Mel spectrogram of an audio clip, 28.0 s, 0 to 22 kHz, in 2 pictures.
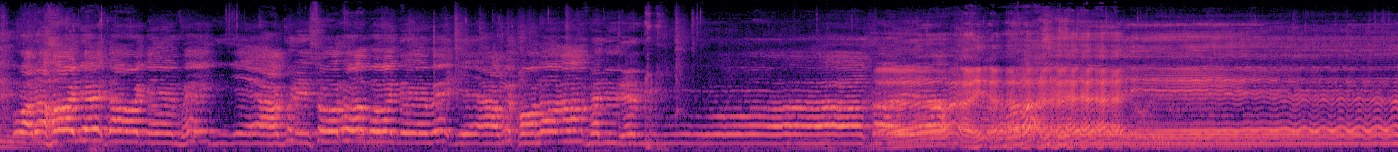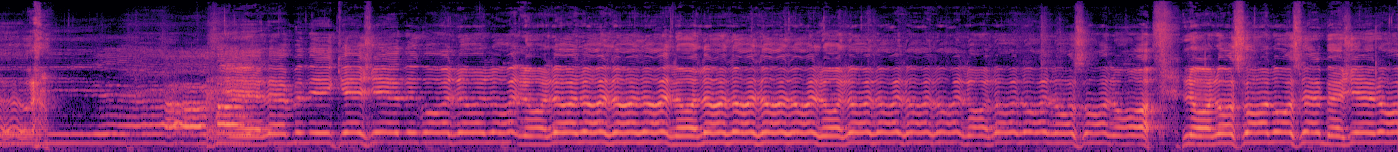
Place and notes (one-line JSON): {"title": "Ziya Gökalp, Kılıçı Sk., Sur/Diyarbakır, Turkey - Kurdish singers at the Dengbêj house, Diyarbakır, Turkey", "date": "2019-08-01 14:55:00", "description": "Kurdish traditonal dengbêj singers recorded at the Dengbêj House (Dengbêj Evi), Diyarbakır, Turkey.", "latitude": "37.91", "longitude": "40.23", "altitude": "672", "timezone": "Europe/Istanbul"}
